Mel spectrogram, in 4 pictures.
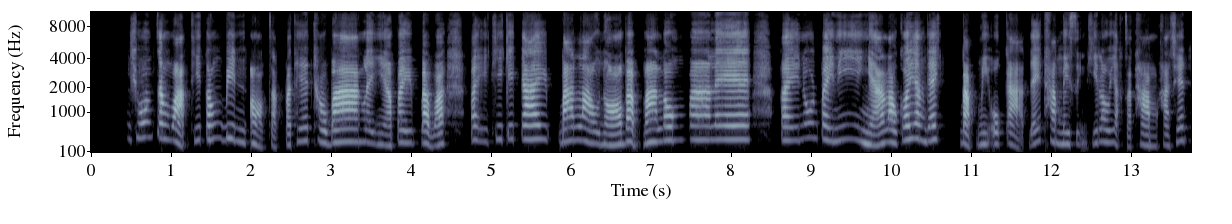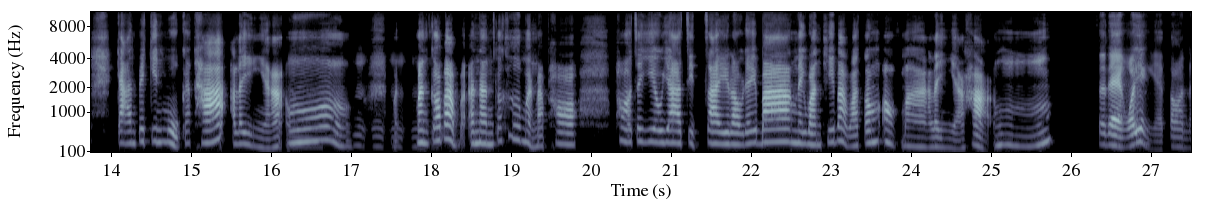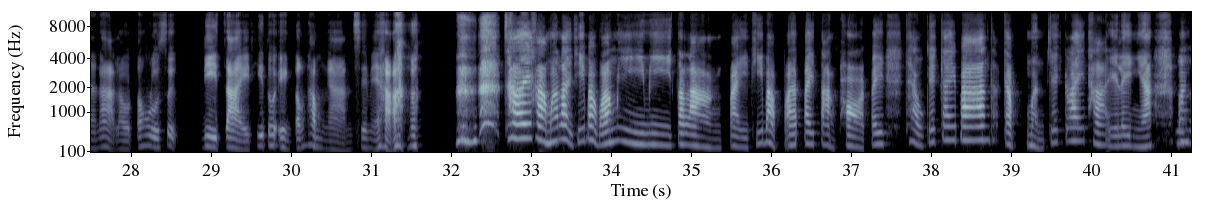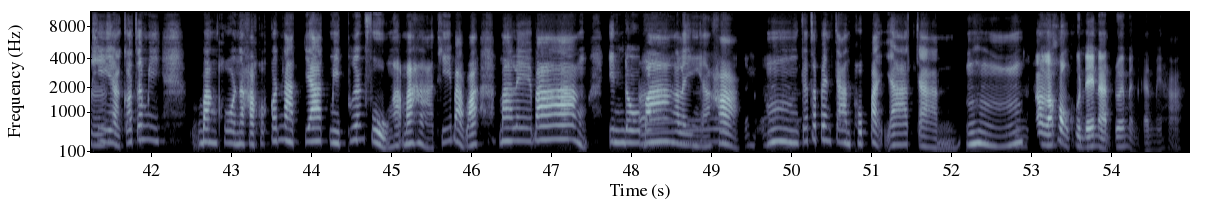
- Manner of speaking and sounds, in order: other background noise; laughing while speaking: "คะ ?"; chuckle; in English: "Port"; drawn out: "อ๋อ"
- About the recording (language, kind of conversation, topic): Thai, podcast, เล่าประสบการณ์การปรับตัวเมื่อต้องย้ายไปอยู่ที่ใหม่ได้ไหม?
